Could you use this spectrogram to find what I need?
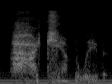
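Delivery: a sigh, then a whispered "I can't believe it"; whispered despair. Retold or imitated. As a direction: give up under your breath.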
